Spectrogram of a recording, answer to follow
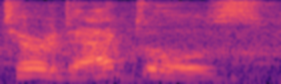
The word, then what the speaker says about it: pterodactyl: Because pterodactyls, they had very You're tiny saying it bodies wrong. Yeah. It's and huge wings. You're saying it wrong, Thomas. It's pterodactyl.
